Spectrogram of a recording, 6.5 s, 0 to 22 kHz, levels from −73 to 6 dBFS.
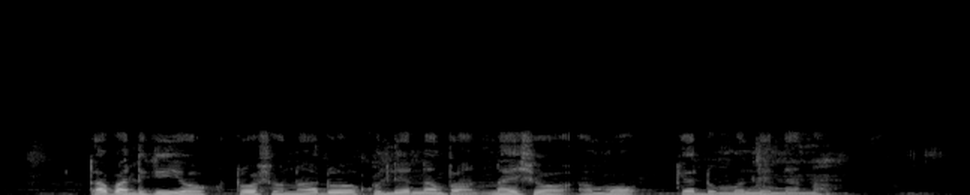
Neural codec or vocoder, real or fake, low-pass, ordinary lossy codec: none; real; 7.2 kHz; none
